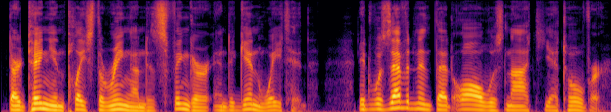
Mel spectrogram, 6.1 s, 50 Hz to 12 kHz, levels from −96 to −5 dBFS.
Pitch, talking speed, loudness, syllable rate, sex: 120 Hz, 185 wpm, -21 LUFS, 5.0 syllables/s, male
